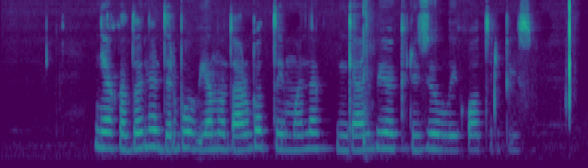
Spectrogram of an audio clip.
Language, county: Lithuanian, Kaunas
